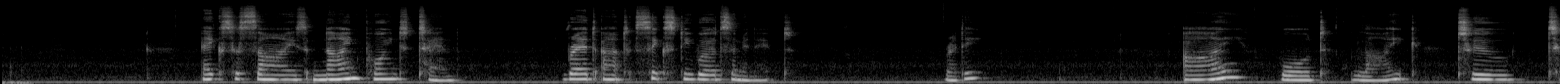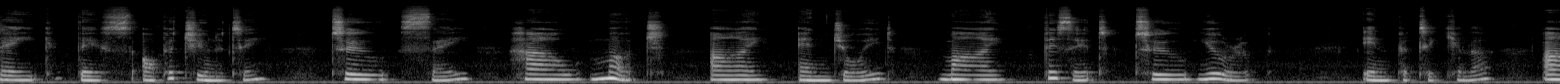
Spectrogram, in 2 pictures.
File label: 60wpm; Teeline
